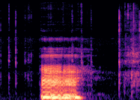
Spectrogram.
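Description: A single paper-cutting stroke as scissors slice through a junk mail envelope: a close, rasping snip lasting about half a second, with quiet handling sounds before and after.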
